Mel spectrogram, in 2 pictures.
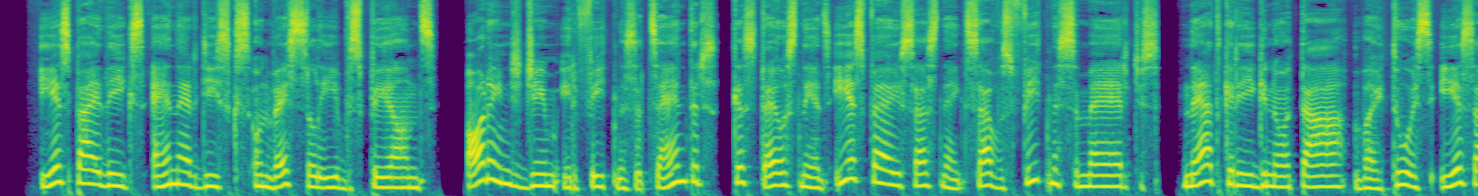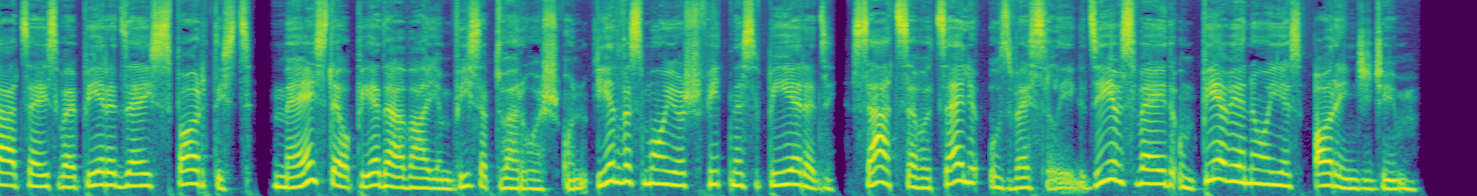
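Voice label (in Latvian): Latvian Reklāma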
